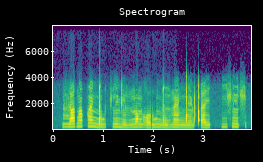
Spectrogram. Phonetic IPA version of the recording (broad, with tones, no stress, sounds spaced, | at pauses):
v e˨˦ dˤ ẽ˦ q ẽ˦ ŋ͡ǃ u˨ t͡ʃ ĩ˨˦ ɖ ẽ˨ m n̪ ɒ˦ ŋ ʁ o˨ ɾ u˦ ŋ͡ǃ ũ˨ m æ̃˦ ŋ͡ǃ ẽ˨ ɖ qʼ e˦ | i˧ ʃ ẽ˦ ʃ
